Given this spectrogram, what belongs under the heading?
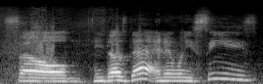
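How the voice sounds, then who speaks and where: A man's voice: on the high side, animated, a little slow, dark tone. Rambling, profane young-sounding man reviewer. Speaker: anime and manga reviewer. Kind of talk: casual review chat.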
